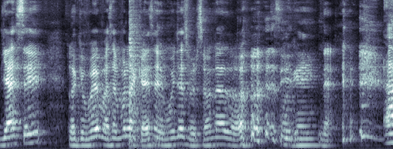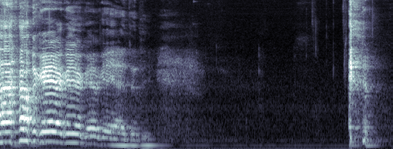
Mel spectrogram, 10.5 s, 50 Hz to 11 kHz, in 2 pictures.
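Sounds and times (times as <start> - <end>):
speech: 0.0 - 7.5
quiet hum: 0.0 - 10.4
laughter: 3.0 - 6.0
person sneezing: 9.9 - 10.4.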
